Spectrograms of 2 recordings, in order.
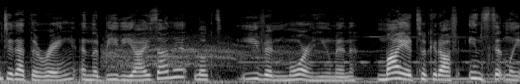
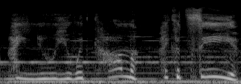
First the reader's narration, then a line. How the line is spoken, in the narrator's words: I heard him whisper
